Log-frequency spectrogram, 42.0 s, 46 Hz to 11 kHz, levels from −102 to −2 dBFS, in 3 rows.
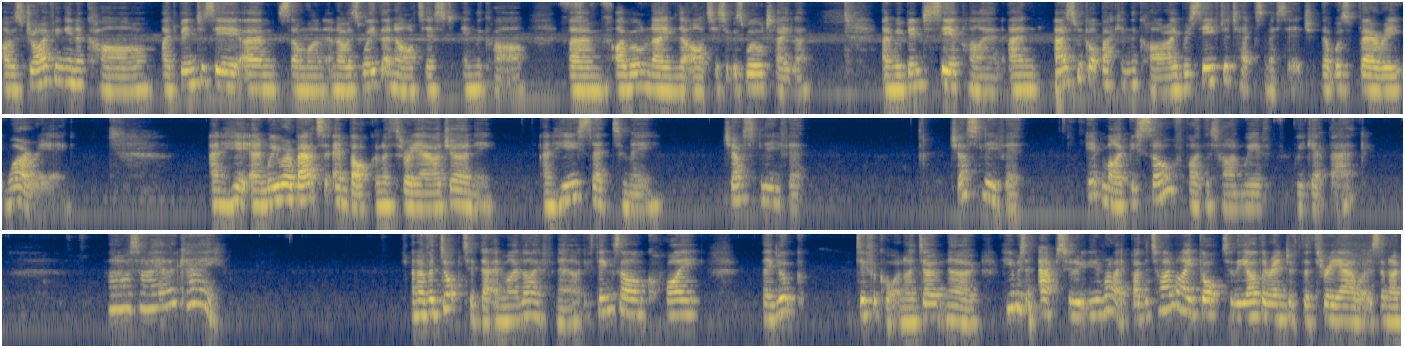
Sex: female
